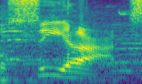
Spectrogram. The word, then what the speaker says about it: Seahawk: She was like, just think of the Seattle Seahawks.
